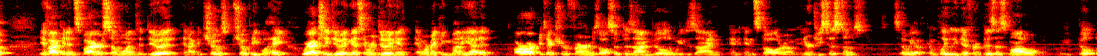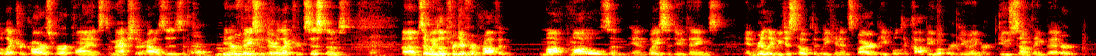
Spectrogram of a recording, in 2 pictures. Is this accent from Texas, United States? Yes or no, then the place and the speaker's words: yes; Texas, United States; So I grew up in East Texas in an oil field.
